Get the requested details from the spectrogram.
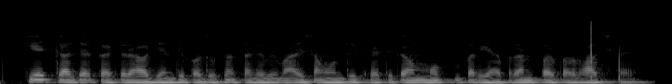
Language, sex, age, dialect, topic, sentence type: Maithili, male, 18-24, Bajjika, agriculture, statement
